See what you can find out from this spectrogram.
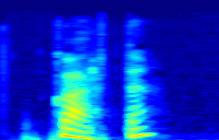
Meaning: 1. map 2. chart 3. card 4. playing card 5. menu 6. patch (of asphalt on a road)
- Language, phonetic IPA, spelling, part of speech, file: Russian, [ˈkartə], карта, noun, Ru-карта.ogg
